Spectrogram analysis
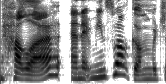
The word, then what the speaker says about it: Hala: Arabic, you pronounce my name Hala, and it means welcome, which is I'm a podcaster.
